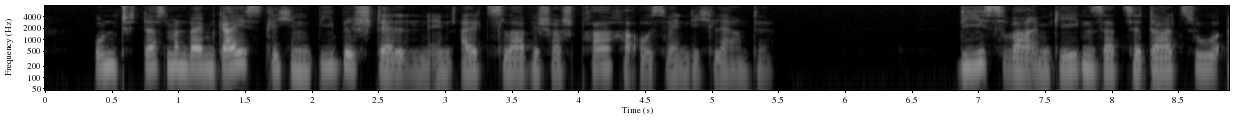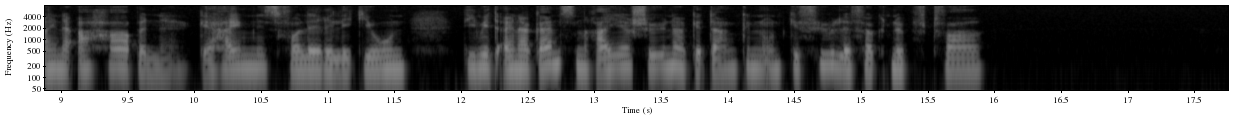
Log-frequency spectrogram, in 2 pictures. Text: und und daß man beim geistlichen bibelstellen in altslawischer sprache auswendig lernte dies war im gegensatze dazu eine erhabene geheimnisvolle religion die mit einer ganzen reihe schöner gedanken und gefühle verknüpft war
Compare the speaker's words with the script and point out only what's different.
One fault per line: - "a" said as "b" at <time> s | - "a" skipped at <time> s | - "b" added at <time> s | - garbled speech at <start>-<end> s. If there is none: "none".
- "und" skipped at 0.8 s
